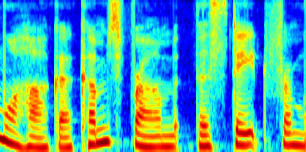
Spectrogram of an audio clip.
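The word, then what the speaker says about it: Oaxaca: from Mexico okay and I think it's pronounced Waka um is that a w well it's o a x a CA Oh Waka is a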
